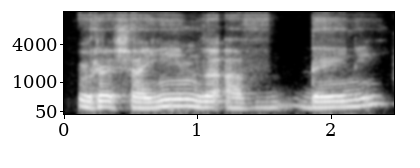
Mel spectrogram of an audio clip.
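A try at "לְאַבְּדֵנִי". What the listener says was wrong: Not le'av, because this is PL. Le'abedeni.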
